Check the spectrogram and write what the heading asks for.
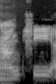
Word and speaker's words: Shang-Chi: I'm more invested in this movie because of Shang-Chi. Is that how you say it? Mm-hmm. Shang-Chi and the Seven Rings.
